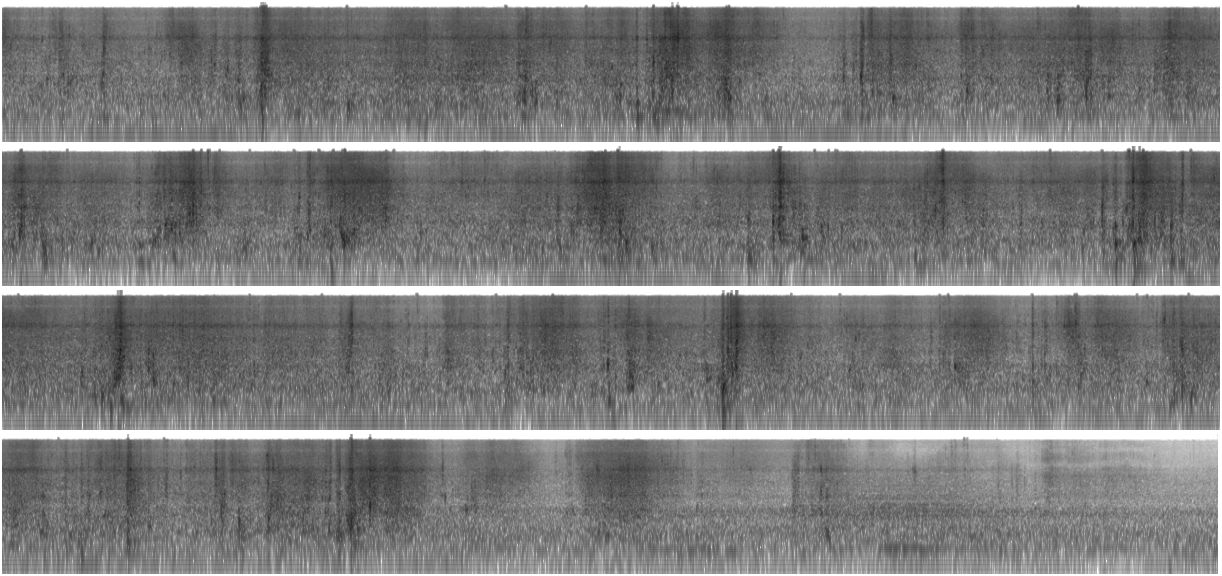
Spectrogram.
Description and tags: Ocean waves hitting bow of moving boat.
Ocean water splashing against the bow of a slow moving boat on the open ocean in the Pacific Ocean near San Francisco.
boat, ocean, splashing, water-splashing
